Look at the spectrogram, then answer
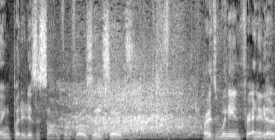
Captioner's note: laughter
